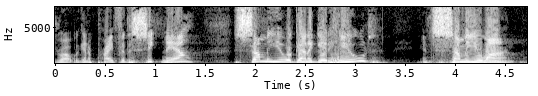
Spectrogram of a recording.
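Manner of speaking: mock crusade preacher proclaiming to the crowd; preacher's loud announcement. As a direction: call it out across a big crusade.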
